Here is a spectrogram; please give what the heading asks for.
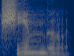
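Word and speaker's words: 新聞: There's shinbun. Shinbun is newspaper, but it's probably pronounced more like shimbun.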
